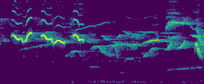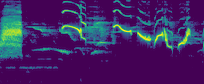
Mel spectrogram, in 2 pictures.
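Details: Oriental magpie-robin singing a song filled with mimicry of the gelatik batu (cinereous tit): high looping whistled notes, repeated twisting phrases, and a harsh rasping burst midway.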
